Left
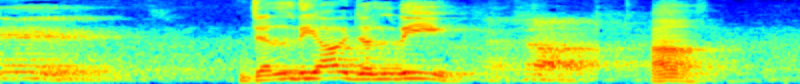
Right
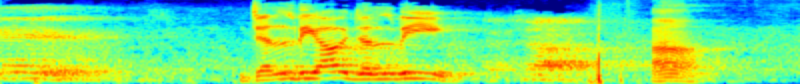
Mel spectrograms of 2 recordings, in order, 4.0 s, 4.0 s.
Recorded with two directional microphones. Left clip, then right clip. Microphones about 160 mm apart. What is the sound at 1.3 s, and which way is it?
Speech, 35° left (ahead or behind).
